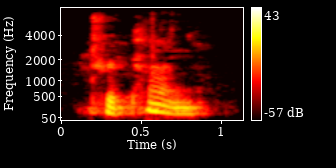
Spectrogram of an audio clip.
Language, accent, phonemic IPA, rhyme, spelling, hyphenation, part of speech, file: English, Southern England, /tɹɪˈpæn/, -æn, trepan, tre‧pan, noun / verb, LL-Q1860 (eng)-trepan.wav
- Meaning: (noun) 1. A tool used to bore through rock when sinking shafts 2. A surgical instrument used to remove a circular section of bone from the skull; a trephine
